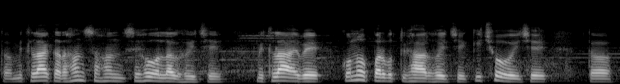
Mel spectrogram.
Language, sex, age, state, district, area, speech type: Maithili, male, 18-30, Bihar, Darbhanga, urban, spontaneous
